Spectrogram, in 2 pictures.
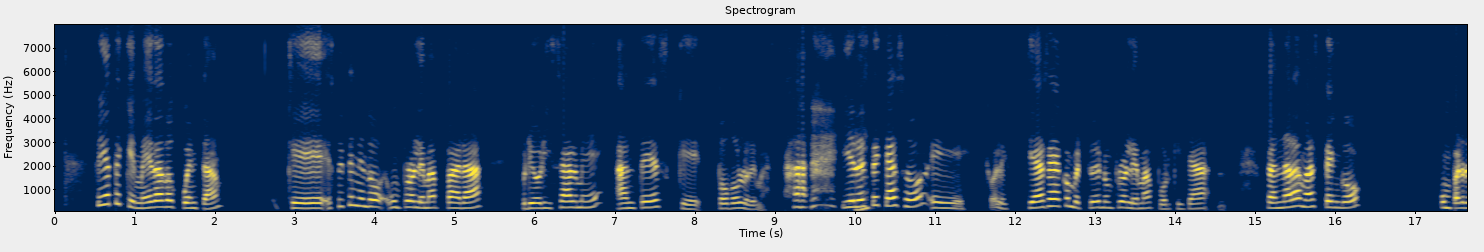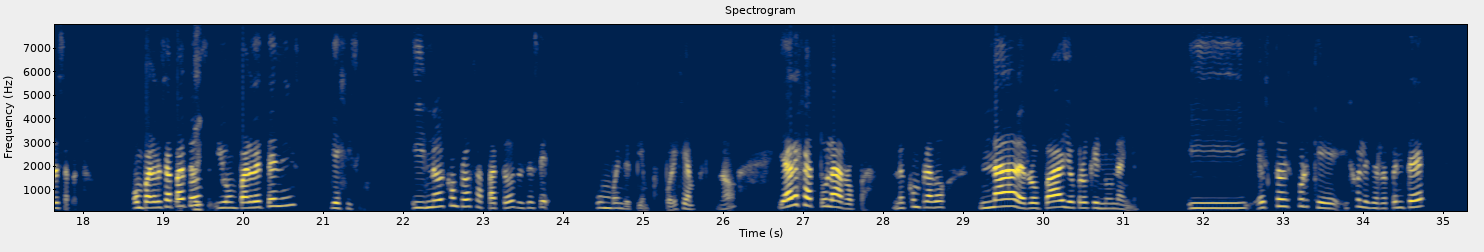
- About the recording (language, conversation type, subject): Spanish, advice, ¿Cómo puedo priorizar mis propias necesidades si gasto para impresionar a los demás?
- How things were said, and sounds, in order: chuckle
